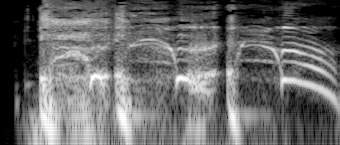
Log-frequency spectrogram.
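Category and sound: human body sound, coughing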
